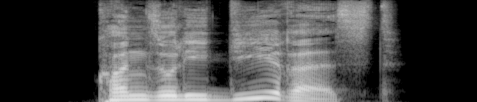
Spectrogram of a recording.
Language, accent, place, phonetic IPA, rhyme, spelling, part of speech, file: German, Germany, Berlin, [kɔnzoliˈdiːʁəst], -iːʁəst, konsolidierest, verb, De-konsolidierest.ogg
- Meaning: second-person singular subjunctive I of konsolidieren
